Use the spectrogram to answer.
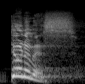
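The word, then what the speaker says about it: δύναμις: Dunamis, power. It's where we get the word dynamite. In the Greek, it's pronounced dunamis.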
